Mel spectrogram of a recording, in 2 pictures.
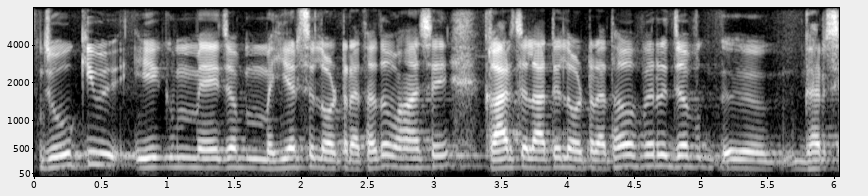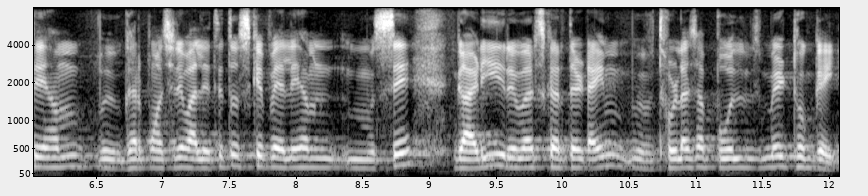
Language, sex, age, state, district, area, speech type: Hindi, male, 30-45, Madhya Pradesh, Jabalpur, urban, spontaneous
